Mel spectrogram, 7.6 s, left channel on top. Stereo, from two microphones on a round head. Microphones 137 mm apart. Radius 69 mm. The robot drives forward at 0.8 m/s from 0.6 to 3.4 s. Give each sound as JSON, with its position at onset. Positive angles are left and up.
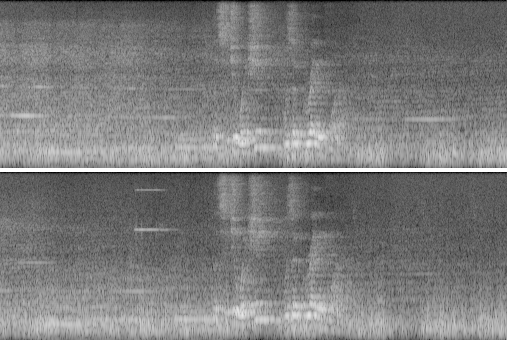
{"t": 3.2, "sound": "a man speaking", "side_deg": 35, "distance_m": 2.0}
